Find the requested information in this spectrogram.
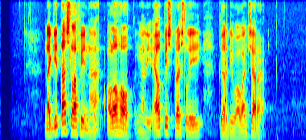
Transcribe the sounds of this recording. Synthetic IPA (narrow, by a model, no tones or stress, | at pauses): naɡit̪aslafinaɔlɔɦɔk̚nialiʔɛlpispɾɛslikɨrdiwawaɲt͡ʃaɾa̰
